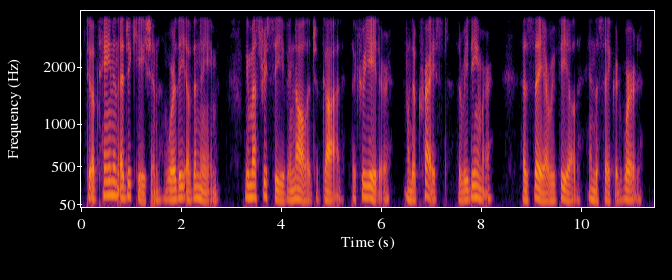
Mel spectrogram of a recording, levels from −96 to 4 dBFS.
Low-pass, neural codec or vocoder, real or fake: 3.6 kHz; codec, 16 kHz, 4.8 kbps, FACodec; fake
